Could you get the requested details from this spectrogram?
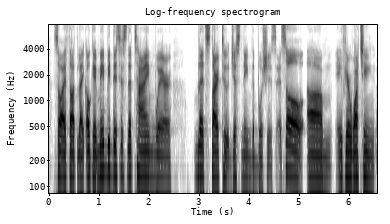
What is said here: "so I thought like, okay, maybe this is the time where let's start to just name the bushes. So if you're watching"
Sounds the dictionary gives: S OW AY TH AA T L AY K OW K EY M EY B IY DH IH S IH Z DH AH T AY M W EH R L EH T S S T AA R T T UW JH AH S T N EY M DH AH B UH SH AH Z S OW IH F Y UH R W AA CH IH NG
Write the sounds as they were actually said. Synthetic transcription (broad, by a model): S OW AY TH AA T L AY K OW K EY M EY B IY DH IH S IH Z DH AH T AY M W EH R L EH T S S T AA R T T UW JH AH S T N EY M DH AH B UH SH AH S S OW IH F Y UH R W AA CH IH NG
